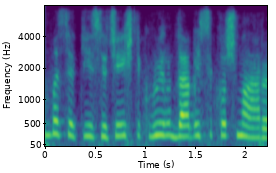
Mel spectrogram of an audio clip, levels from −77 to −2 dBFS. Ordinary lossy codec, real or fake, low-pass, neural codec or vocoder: Opus, 16 kbps; fake; 7.2 kHz; codec, 16 kHz in and 24 kHz out, 0.8 kbps, FocalCodec, streaming, 65536 codes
